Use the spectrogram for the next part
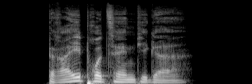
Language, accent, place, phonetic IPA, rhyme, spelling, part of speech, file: German, Germany, Berlin, [ˈdʁaɪ̯pʁoˌt͡sɛntɪɡɐ], -aɪ̯pʁot͡sɛntɪɡɐ, dreiprozentiger, adjective, De-dreiprozentiger.ogg
- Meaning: inflection of dreiprozentig: 1. strong/mixed nominative masculine singular 2. strong genitive/dative feminine singular 3. strong genitive plural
